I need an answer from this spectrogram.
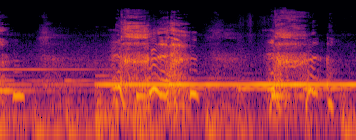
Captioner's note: coughing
